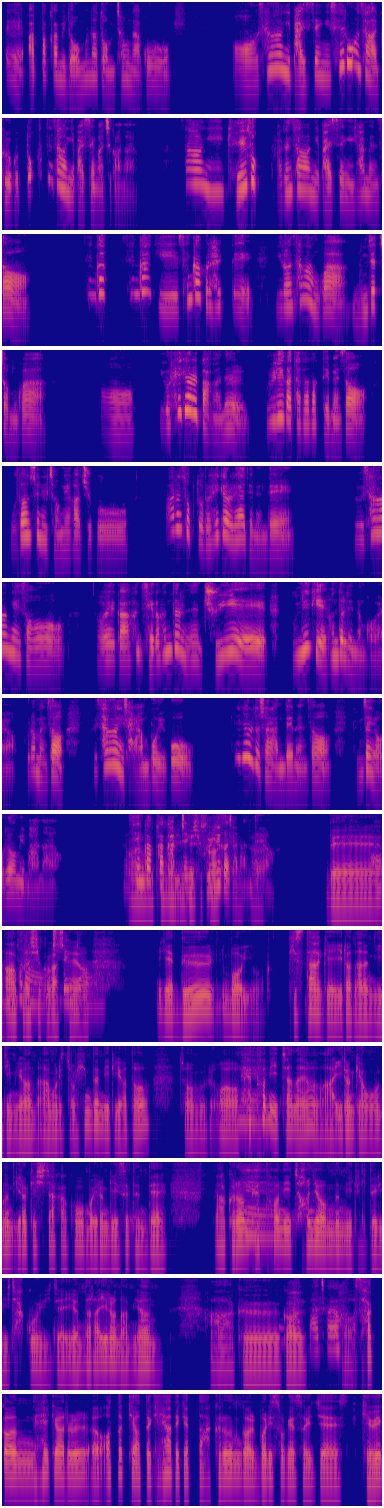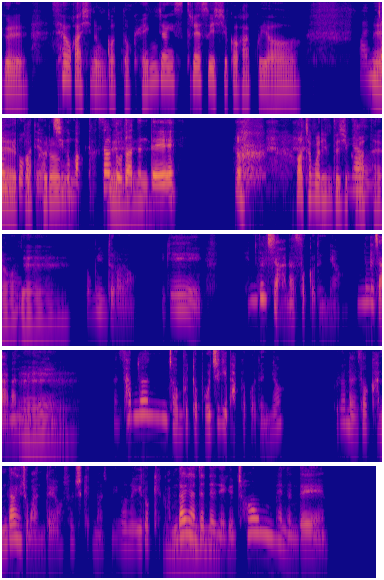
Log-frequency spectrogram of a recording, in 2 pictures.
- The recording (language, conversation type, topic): Korean, advice, 생각을 분리해 관찰하면 감정 반응을 줄일 수 있을까요?
- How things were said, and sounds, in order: tapping; other background noise; chuckle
